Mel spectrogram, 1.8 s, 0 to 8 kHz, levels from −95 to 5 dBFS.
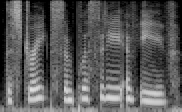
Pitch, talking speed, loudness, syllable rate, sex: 230 Hz, 165 wpm, -17 LUFS, 5.3 syllables/s, female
